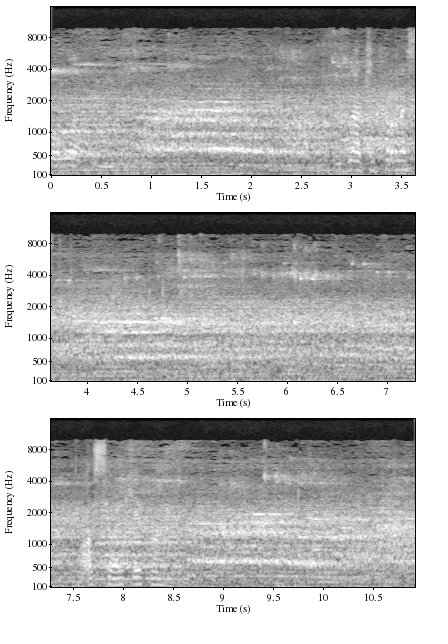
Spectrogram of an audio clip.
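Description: Basketball sneakers squeak on a hardwood court in a large echoing hall.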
